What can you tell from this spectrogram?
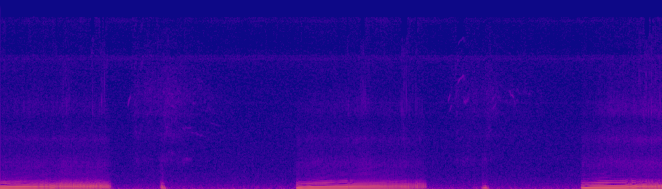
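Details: Sleeping cat snoring: loud, droning snores on each in-breath with a soft click between, about fifteen breaths a minute.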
